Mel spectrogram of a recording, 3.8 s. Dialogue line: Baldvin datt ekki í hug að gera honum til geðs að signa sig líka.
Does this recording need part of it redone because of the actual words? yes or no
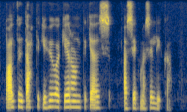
no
